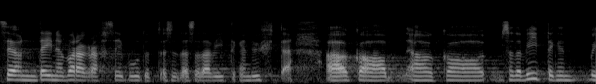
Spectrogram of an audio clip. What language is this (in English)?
Estonian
